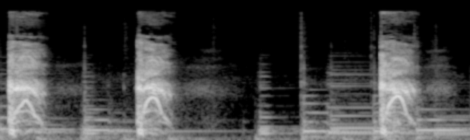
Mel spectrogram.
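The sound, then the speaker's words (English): Three loud coughs made deliberately and exaggerated on purpose, with harsh, rasping bursts and a hoarse rising-falling vocal tone, spaced about a second apart, with brief throaty groaning sounds between them. “Stop coughing like that.”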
